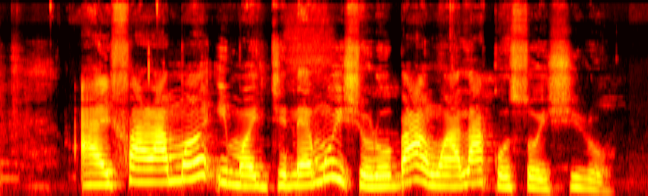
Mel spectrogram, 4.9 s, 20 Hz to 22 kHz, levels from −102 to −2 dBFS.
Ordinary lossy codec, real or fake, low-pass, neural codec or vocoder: none; real; none; none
